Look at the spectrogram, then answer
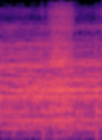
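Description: Small vacuum cleaner running continuously, a steady buzzing whine with a slight swell in the middle, close and without talking.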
